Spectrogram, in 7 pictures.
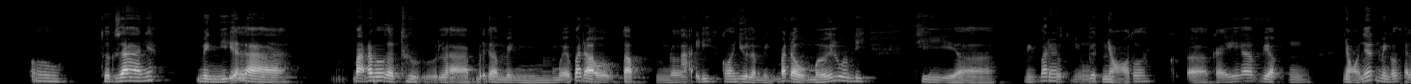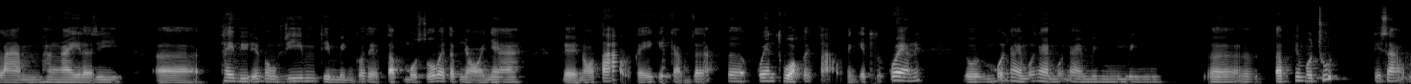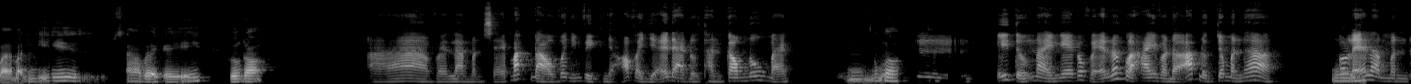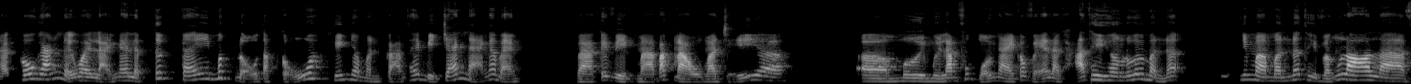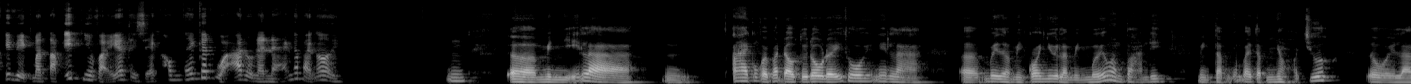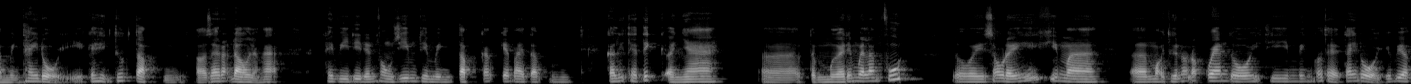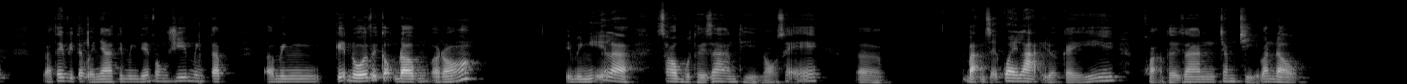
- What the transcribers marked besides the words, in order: other noise; tapping; other background noise; in English: "calisthenics"
- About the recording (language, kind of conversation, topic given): Vietnamese, advice, Vì sao bạn bị mất động lực tập thể dục đều đặn?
